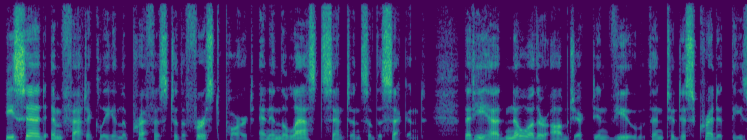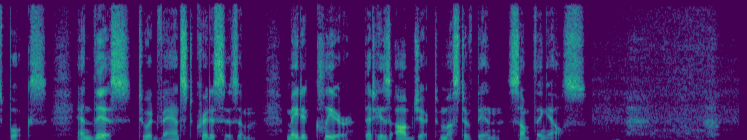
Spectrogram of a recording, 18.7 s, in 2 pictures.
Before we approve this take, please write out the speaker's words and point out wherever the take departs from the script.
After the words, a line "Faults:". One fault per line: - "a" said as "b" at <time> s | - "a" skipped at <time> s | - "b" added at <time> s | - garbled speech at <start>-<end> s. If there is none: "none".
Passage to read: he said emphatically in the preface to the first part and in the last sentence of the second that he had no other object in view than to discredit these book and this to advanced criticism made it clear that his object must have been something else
he said emphatically in the preface to the first part and in the last sentence of the second that he had no other object in view than to discredit these books and this to advanced criticism made it clear that his object must have been something else
Faults:
- "book" said as "books" at 9.4 s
